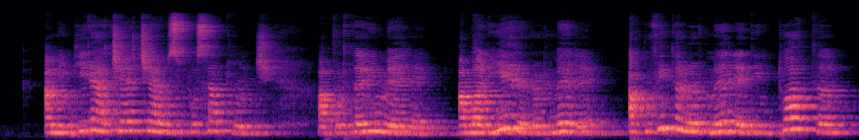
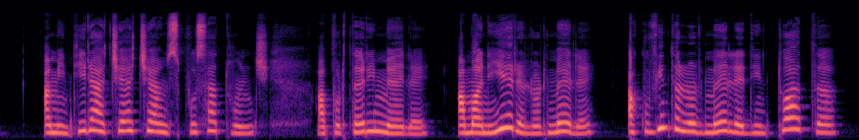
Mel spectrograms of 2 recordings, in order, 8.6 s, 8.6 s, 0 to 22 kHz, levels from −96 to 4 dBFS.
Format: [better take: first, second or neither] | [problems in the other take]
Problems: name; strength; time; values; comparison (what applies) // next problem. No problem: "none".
second | off-mic speech; far // room echo; noticeable; dies away in 0.6 s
